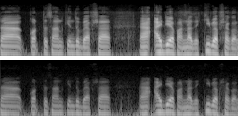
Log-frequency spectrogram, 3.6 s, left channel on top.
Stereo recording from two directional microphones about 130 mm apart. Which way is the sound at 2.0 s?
40° left (ahead or behind).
